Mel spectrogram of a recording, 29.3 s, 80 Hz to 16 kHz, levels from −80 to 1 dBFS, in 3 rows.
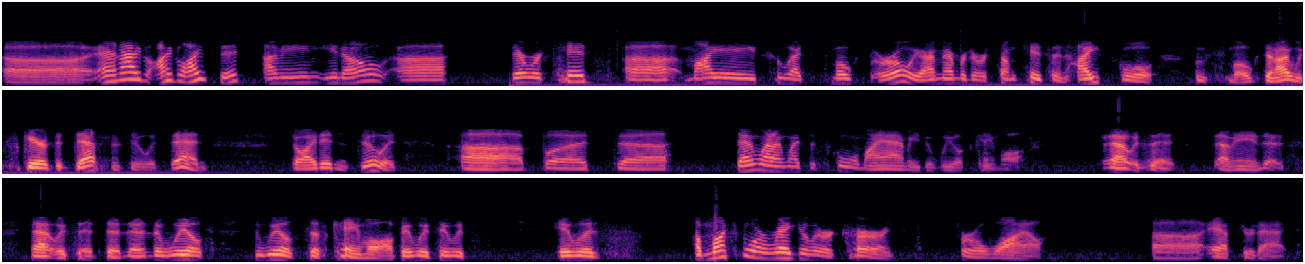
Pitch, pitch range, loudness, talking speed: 150 Hz, 125-185 Hz, -24 LUFS, 200 wpm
